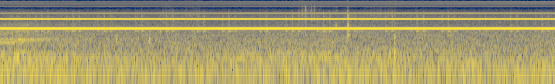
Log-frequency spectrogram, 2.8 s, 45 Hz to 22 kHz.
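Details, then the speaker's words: Continuity beep test on a second multimeter using a decade box at 40 ohms, meter reading 45: a steady unbroken high-pitched tone still sounds; this meter reads about six ohms high and stops beeping at 70 ohms. "45 ohms. 45 plus. Still beeping."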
